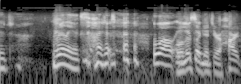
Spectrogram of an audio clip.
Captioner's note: laughs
